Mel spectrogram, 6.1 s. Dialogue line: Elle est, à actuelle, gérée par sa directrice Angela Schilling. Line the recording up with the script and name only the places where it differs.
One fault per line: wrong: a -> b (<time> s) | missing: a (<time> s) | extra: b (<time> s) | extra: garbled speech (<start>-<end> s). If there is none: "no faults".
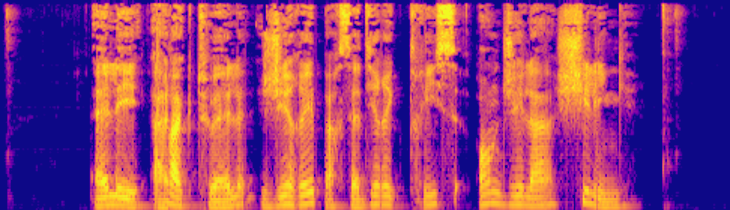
no faults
